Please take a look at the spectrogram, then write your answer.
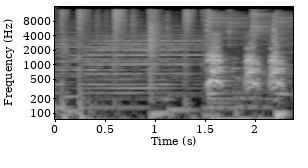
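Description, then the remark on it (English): A dog barks several times in quick, uneven bursts, loud, over a steady musical backing, with the barks growing denser and rougher toward the end, in an advertisement for The Barking Lounge, a Seattle dog daycare and overnight boarding facility. “The Barking Lounge is Seattle's premier dog daycare and overnight boarding facility.”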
